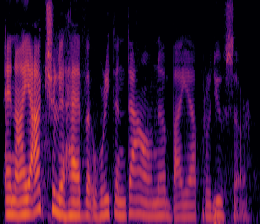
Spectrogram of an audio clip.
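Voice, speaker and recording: A woman scientist speaking on a panel in an earnest, halting way, with many fillers and repeated words. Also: on the low side, fairly even intonation, fairly bright tone. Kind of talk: panel discussion remarks.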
